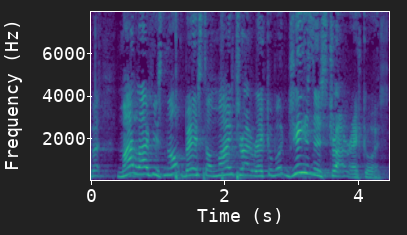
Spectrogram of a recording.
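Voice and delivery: loud, rising gospel proclamation; full-force preaching. Real, not acted. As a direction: preach it out to the whole room.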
